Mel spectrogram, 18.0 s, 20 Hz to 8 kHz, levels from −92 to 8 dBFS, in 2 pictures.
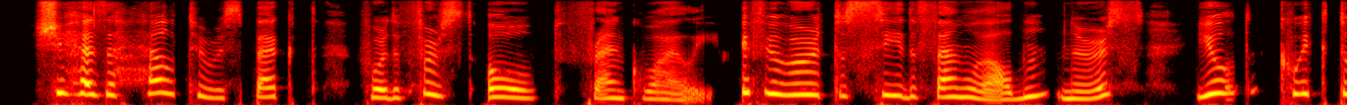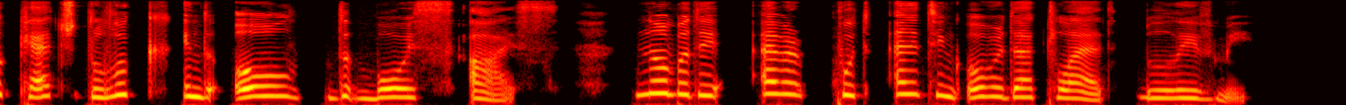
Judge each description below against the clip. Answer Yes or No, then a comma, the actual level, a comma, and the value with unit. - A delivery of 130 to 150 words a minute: Yes, average, 140 wpm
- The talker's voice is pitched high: Yes, very high, 270 Hz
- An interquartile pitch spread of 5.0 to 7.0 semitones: Yes, wide, 5.5 semitones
